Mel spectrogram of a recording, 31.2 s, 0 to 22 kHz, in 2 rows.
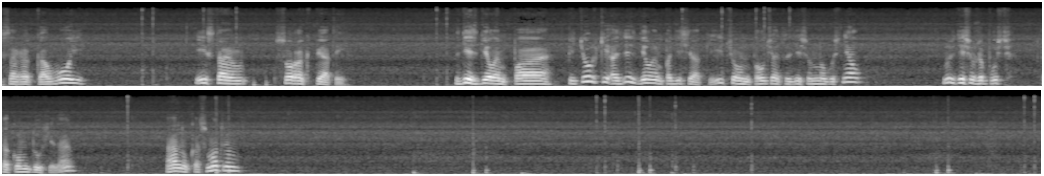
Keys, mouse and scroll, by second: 3.0 click, 3.7 g, 10.2 click, 11.4 click, 11.9-17.6 drag, 18.9 space, 22.6 space, 24.5 click, 25.2 space, 25.7-27.0 middle drag, 29.6 space, 31.0 click.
